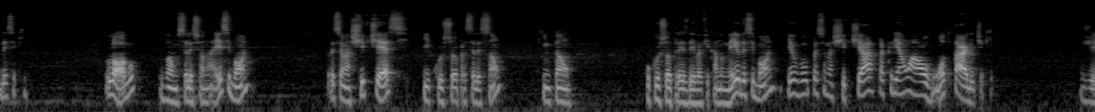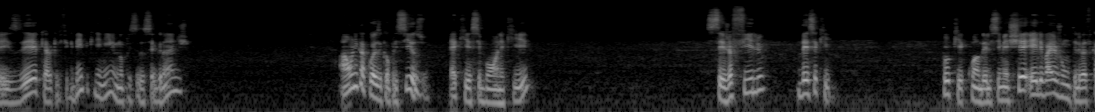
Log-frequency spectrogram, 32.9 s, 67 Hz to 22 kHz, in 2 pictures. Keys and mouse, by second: 2.6 click, 3.4 Tab, 3.9 click, 5.5 shift+s, 7.4 middle click, 11.7 shift+middle click, 12.9 shift+a, 13.4 ctrl+middle click, 14.6 ctrl+middle click, 15.2-15.7 shift+middle click, 15.9 shift+middle click, 16.3 g, 20.6 g, 20.8 ctrl+middle click, 21.5 shift+middle click, 22.0 ctrl+middle click, 22.6 ctrl+middle click, 22.7 shift+middle click, 22.8 shift+middle click, 23.3 ctrl+middle click, 25.5 g, 26.9 click, 28.2 click.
